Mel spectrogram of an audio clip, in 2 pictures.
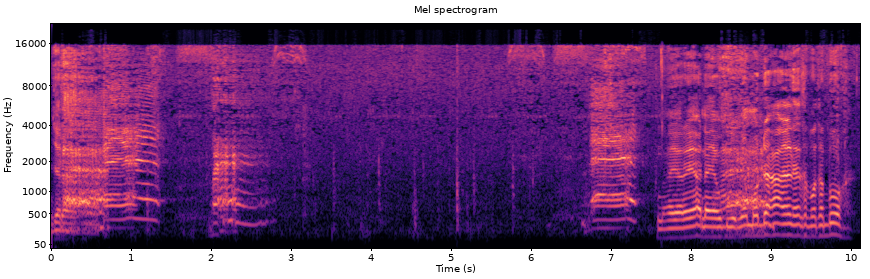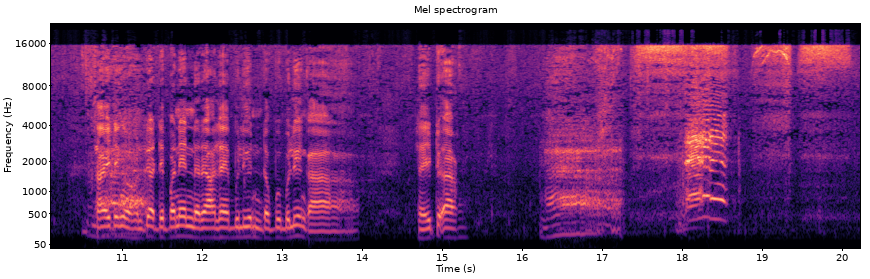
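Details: Farm-raised sheep (domba, kibas gibas) on a three-month fattening scheme: a busy run of quavering, overlapping bleats, several animals calling in long wavering bursts with short gaps between.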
